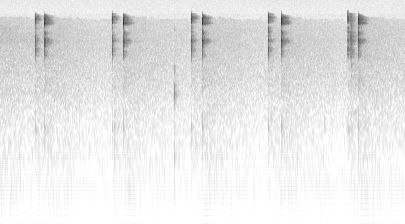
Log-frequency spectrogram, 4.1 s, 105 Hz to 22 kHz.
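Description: Faint computer clicking: five quick pairs of clicks, each pair a button press and release, evenly spaced about 0.8 s apart.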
